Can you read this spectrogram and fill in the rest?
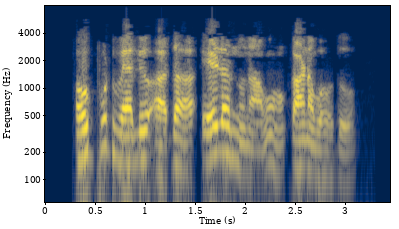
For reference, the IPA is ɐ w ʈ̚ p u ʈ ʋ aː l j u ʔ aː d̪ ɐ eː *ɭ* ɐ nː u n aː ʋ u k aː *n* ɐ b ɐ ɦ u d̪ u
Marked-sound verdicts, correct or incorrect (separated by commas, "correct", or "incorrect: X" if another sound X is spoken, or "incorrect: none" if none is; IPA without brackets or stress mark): correct, incorrect: ɳ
